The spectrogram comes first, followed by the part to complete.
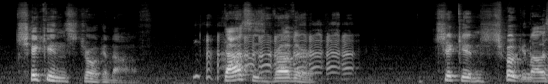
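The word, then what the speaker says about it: Tchikin: Chicken Stroenov. Spelled with spelled T C H I K I N. I think chicken.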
